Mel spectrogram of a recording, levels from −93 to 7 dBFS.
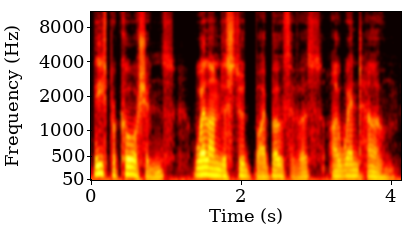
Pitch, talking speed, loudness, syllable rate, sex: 105 Hz, 160 wpm, -20 LUFS, 4.4 syllables/s, male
